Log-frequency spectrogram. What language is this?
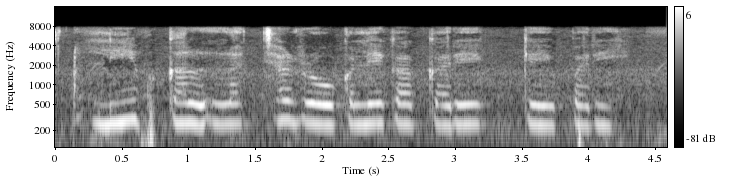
Bhojpuri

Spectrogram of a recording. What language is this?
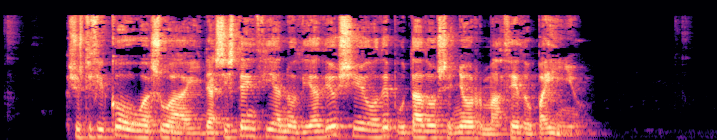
Galician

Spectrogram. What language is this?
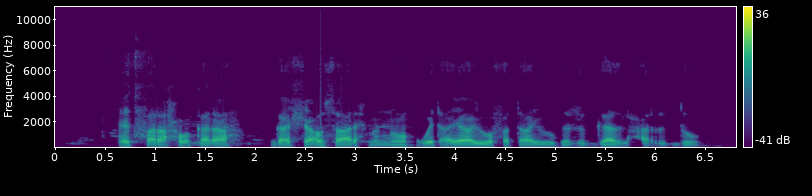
Tigre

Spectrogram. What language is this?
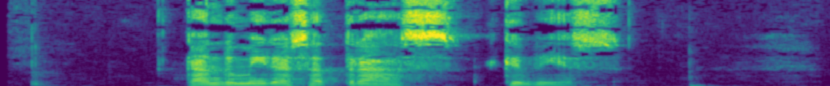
Galician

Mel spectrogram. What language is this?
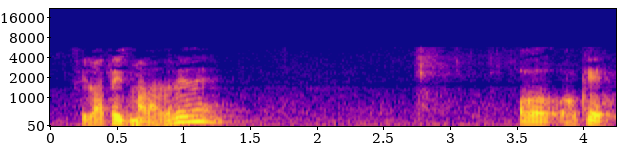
Spanish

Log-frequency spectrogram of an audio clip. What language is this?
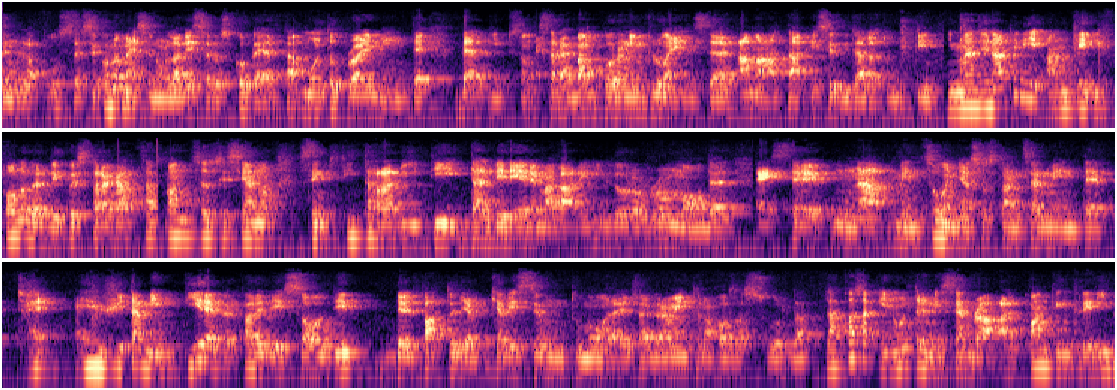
Italian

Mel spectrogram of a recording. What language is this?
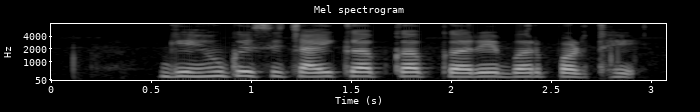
Chhattisgarhi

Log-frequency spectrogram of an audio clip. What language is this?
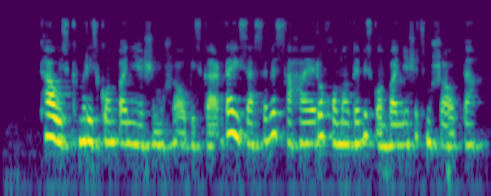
Georgian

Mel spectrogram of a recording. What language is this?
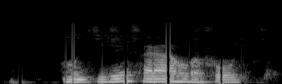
Kinyarwanda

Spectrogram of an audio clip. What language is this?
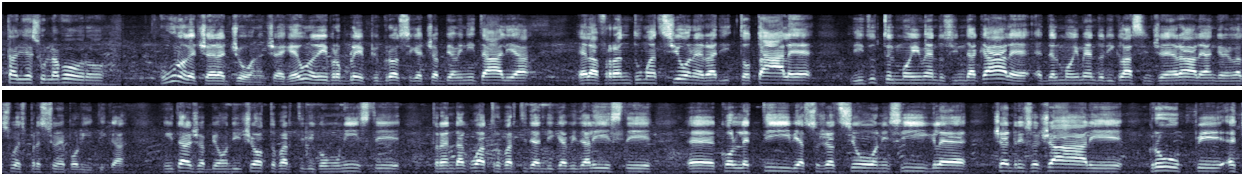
Italian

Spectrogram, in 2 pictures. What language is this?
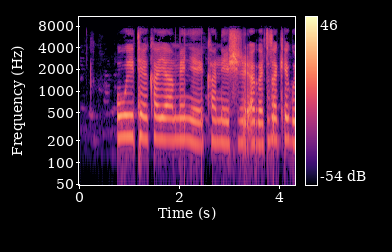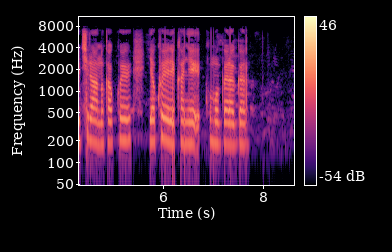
Kinyarwanda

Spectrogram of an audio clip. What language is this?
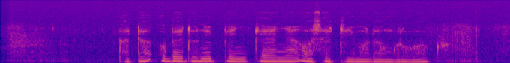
Luo (Kenya and Tanzania)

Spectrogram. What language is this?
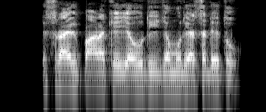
Sindhi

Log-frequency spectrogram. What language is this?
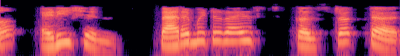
Marathi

